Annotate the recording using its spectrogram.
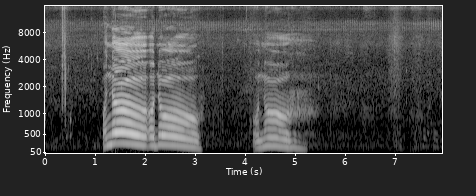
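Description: Water splashes gently as a hand moves through a shallow pool.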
